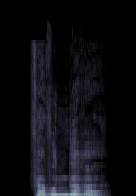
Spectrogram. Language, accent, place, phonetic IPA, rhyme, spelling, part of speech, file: German, Germany, Berlin, [fɛɐ̯ˈvʊndəʁə], -ʊndəʁə, verwundere, verb, De-verwundere.ogg
- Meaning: inflection of verwundern: 1. first-person singular present 2. first-person plural subjunctive I 3. third-person singular subjunctive I 4. singular imperative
